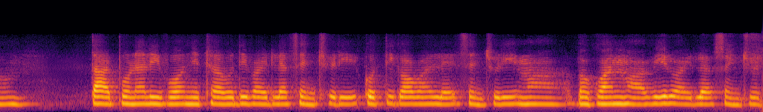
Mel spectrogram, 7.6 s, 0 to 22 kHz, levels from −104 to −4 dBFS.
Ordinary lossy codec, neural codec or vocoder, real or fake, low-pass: none; codec, 24 kHz, 0.5 kbps, DualCodec; fake; 7.2 kHz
